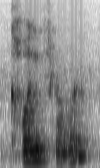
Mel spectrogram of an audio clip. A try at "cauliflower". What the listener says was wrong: Yeah, en lugar de collie, dile cali.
